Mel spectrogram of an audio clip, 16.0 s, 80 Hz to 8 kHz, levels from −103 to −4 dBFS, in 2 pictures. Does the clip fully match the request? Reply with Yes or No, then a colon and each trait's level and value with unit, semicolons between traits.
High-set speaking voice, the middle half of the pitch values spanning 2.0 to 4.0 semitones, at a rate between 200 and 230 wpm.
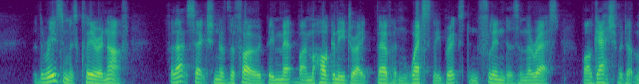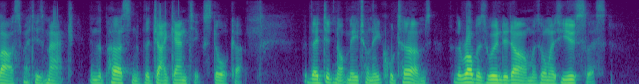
No: low, 120 Hz; average, 3.1 semitones; fast, 205 wpm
